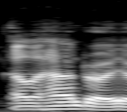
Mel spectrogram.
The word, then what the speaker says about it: Alejandro: Alejandro? – Alejandro, yeah, you got it.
